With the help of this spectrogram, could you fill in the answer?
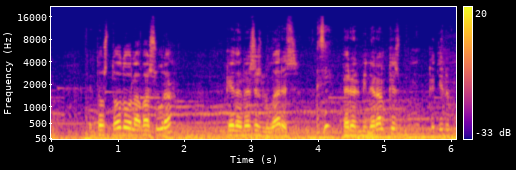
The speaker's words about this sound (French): Là, on est sur une route où il y a énormément de camions.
